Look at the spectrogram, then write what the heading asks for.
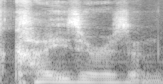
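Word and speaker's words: Caesarism: in the u.s uh kaiserism uh interesting everyone says caesar for kaiser but i actually pronounce it in latin the actual pronunciation of c-a-e-s-a-r-i-s-m is kaiserism just like the german kaiser it's actually the same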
